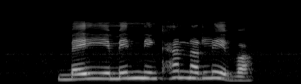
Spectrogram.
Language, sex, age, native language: Icelandic, female, 10, Icelandic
